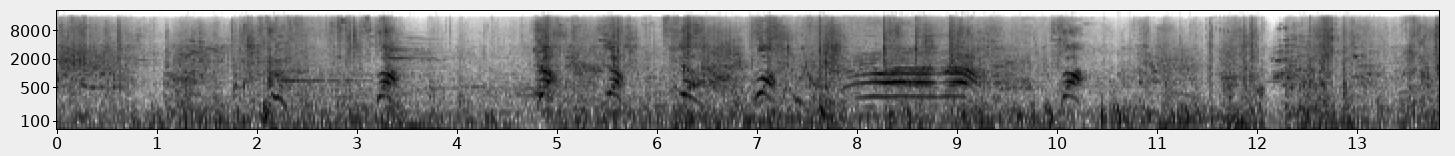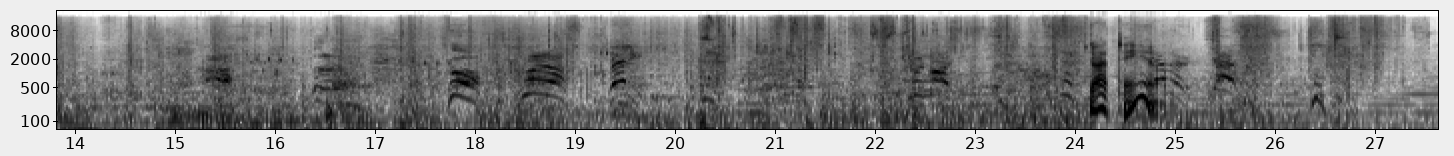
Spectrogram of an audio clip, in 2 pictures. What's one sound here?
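Heavy blows and impacts thud during a fierce fight.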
